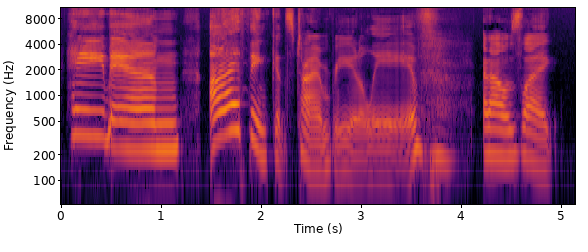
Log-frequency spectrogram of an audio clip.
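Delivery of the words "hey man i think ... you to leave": lightly voiced stoned guy, drawn out; lazy, slow-stretched mock stoner line; high guy. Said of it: "his high butt literally gets out".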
